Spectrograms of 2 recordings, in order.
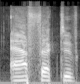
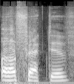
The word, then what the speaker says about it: affective: to understand number one affective commitment remember that word and how it's pronounced it's not effective it's not effective it's affective and so you know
